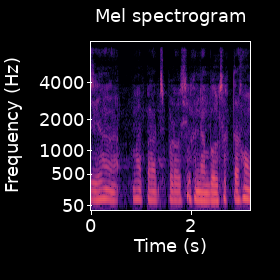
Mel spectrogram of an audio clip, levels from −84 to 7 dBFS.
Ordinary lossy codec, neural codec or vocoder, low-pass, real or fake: none; codec, 44.1 kHz, 7.8 kbps, DAC; 7.2 kHz; fake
